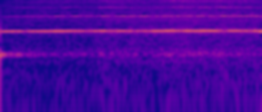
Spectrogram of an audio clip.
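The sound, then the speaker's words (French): Steam boiler at a distillery whistling: a steady, piercing high tone with a fainter lower tone beneath it and a constant hiss of steam, held unchanged for about two seconds. “Les chaudières à vapeur.”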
